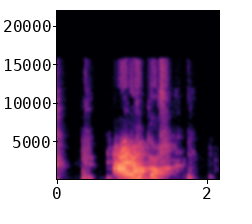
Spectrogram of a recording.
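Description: A woman's voice calling out once, for about a second. Short taps come just before and after it.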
